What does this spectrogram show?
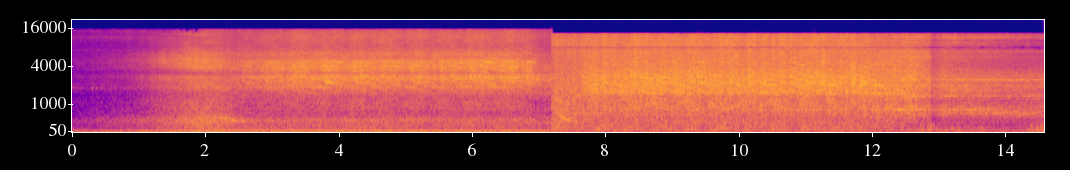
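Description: Electric passenger trains passing at speed close by on an electrified main line: a loud rush of wheels on the rails and air. It builds over the first couple of seconds, changes abruptly about seven seconds in, and eases slightly near the end.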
